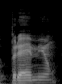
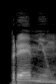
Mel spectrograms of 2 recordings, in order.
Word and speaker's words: premium: E você percebe que se tornou um adulto premium quando deixa de passar roupa, mas ainda assim continua impecável. É, eu pronunciei premium mesmo, não premium, como algumas pessoas fazem. É uma palavra em latim.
